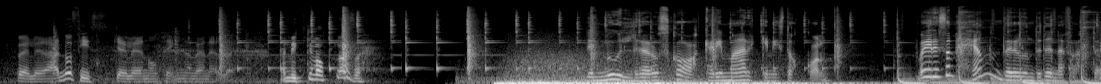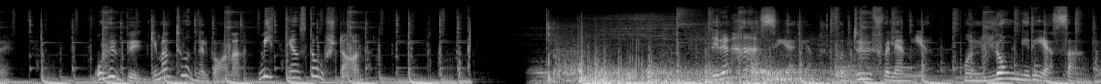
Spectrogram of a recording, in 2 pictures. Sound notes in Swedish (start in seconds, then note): 16.3 Explosion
